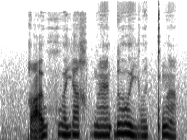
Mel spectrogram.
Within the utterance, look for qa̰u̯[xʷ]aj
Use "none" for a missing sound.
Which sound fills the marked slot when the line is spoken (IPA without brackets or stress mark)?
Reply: xʷ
